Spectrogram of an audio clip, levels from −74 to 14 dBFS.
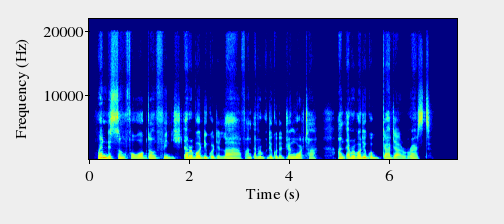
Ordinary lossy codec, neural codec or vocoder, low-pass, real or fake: none; autoencoder, 48 kHz, 128 numbers a frame, DAC-VAE, trained on Japanese speech; none; fake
